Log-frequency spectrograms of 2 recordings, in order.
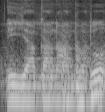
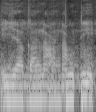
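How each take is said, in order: First: The phrase ends with a 'u' vowel. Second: The phrase ends with an 'i' vowel. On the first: The speaker calls it right. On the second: The speaker calls it wrong.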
